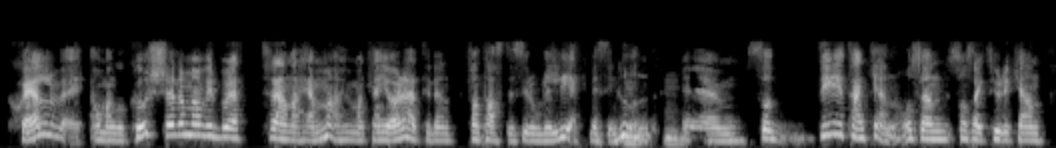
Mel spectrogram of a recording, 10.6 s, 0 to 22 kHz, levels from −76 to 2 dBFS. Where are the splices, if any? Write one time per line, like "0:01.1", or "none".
0:04.6
0:06.6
